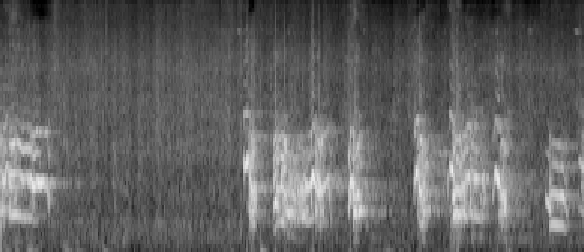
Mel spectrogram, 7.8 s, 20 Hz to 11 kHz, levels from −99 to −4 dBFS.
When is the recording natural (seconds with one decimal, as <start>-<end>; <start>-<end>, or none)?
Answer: 0.7-2.6; 3.4-4.6; 7.2-7.8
